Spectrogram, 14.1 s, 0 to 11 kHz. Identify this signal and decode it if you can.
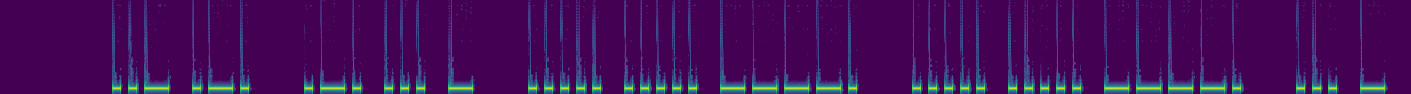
Morse code, heard as a keyed tone, about 15 wpm, 700 Hz. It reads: UR RST 559 559 ST
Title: Practice QSO - Exchange 1 - Beginning - 15wpm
